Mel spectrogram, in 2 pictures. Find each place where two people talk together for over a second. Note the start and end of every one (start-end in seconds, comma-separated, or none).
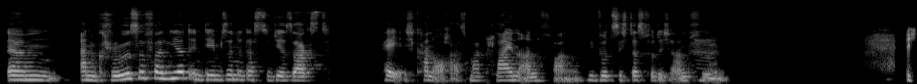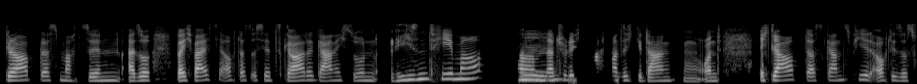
none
